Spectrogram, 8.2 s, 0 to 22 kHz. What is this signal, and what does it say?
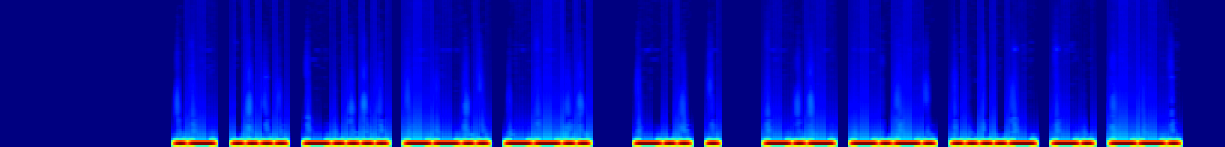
Morse code, heard as a keyed tone, about 25 wpm, 700 Hz. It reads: AH6ZZ DE KC4NG
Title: USA Callsign DE Callsign - 5 Characters - 25wpm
